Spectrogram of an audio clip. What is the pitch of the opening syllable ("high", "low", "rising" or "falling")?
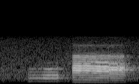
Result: high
